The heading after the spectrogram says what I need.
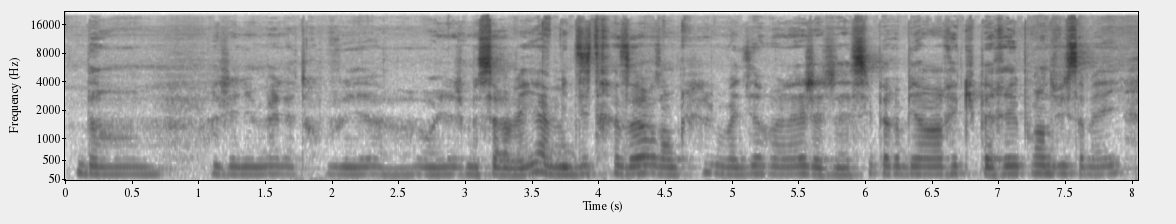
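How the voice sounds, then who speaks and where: Soft-spoken and fairly low-pitched, a woman talks in a monotone, flat intonation amid noticeable background noise and audible room echo. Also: moderate pace. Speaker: vlogger. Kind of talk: casual vlog talk to camera. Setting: in a car, then at home at night. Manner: halting, many hesitations.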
